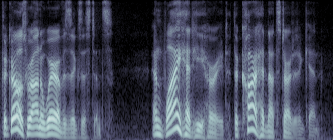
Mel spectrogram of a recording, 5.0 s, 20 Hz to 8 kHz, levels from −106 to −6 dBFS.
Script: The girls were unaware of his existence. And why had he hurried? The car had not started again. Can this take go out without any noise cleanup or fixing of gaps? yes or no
yes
